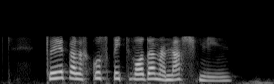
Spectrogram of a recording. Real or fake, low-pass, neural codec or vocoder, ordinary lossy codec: fake; 3.6 kHz; codec, 16 kHz, 1 kbps, FreqCodec, larger model; none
